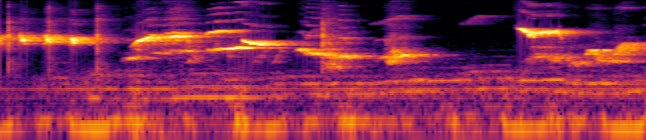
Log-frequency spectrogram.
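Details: White-rumped shama song played in the morning to make other birds sing in reply: clipped whistles, gliding phrases stepping downward, a brief quiet spell, then a high whistle dropping lower; low rumbling hum throughout.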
